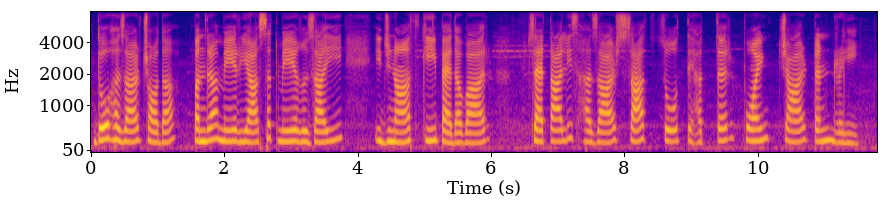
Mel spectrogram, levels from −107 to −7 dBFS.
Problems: constant background noise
